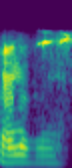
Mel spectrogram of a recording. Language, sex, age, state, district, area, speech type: Kashmiri, male, 18-30, Jammu and Kashmir, Bandipora, rural, conversation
